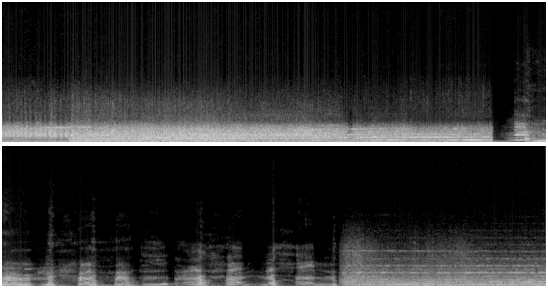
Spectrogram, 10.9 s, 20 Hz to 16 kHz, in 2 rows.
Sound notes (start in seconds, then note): 4.9 coughing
